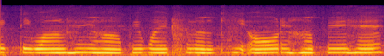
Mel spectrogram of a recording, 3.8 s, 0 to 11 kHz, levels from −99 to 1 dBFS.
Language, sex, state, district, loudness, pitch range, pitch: Hindi, female, Himachal Pradesh, Shimla, -12 LUFS, 215-225 Hz, 220 Hz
